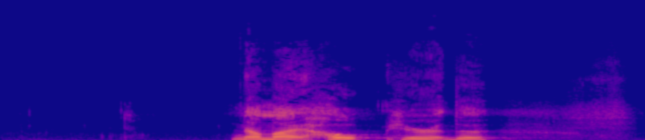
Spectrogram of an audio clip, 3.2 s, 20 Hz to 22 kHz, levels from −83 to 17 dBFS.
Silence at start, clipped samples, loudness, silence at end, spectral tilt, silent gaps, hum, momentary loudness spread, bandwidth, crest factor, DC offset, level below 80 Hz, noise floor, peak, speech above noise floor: 1.15 s; under 0.1%; -24 LUFS; 0.8 s; -5.5 dB/octave; none; none; 9 LU; 15 kHz; 20 dB; under 0.1%; -70 dBFS; -70 dBFS; -8 dBFS; 46 dB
